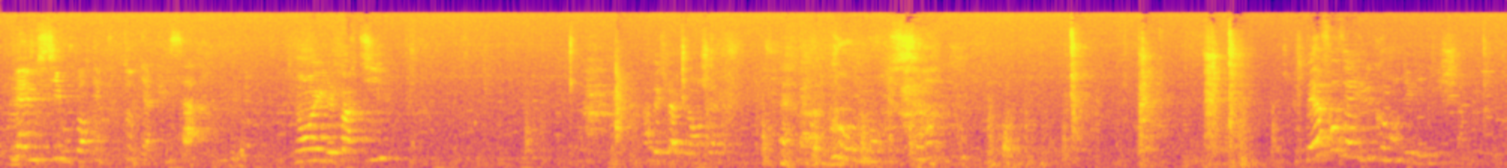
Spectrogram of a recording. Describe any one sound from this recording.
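A man talks with animation, heard from a distance in a large hall.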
